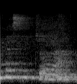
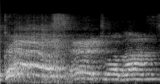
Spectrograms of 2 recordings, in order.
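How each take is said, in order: First: Much softer, restrained question; gentle God. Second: Wrong angry tone. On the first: Preacher showing how God really asked Adam, soft and gentle. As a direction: ask it quietly, without accusation. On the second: Preacher showing how God did not speak to Adam, mock scolding. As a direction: stretch QUÉ into an accusing mock outburst. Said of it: "No le ha dicho". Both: Acted.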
